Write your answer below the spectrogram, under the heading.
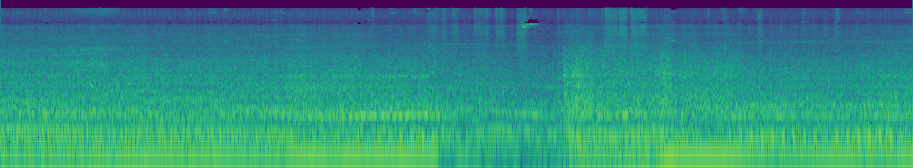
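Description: Tractor engine running steadily as the tractor drives along. About four and a half seconds in it briefly drops in level for about a second, then picks back up.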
